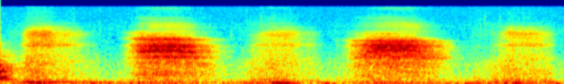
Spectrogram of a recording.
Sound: exhaling breaths

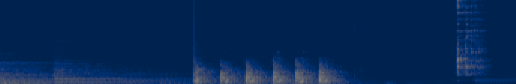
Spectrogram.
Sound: knock

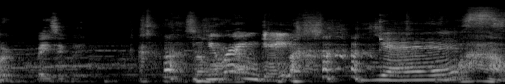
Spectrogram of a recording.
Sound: Mike laughs

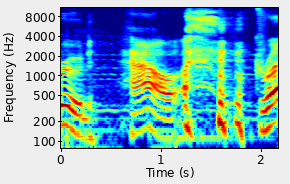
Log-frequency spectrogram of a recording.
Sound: laughs

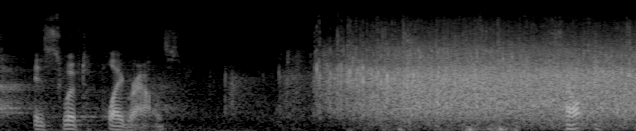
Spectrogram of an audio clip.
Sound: applause

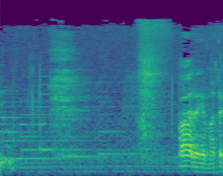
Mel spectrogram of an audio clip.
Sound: sighs

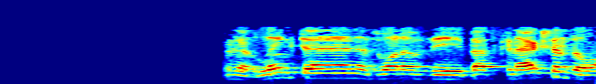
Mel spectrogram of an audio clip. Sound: voiceover

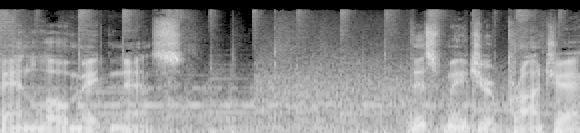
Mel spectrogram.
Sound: traffic sound

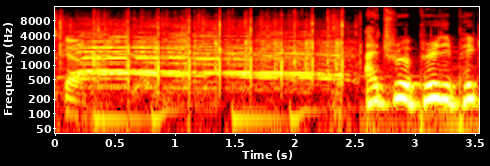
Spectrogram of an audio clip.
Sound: cheering

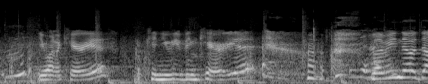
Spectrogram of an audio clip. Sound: laughs

